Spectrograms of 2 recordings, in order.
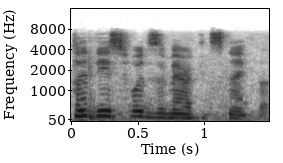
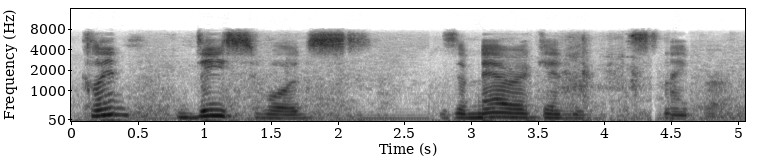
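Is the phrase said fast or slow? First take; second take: fast; slow. First: The phrase is said quickly, words run together. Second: The phrase is said slowly, links drawn out. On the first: "If I say it fast" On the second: "If I slow it down"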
